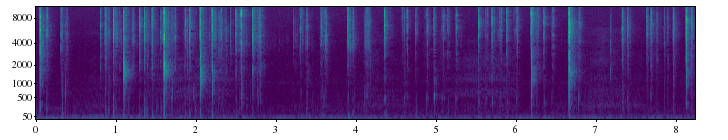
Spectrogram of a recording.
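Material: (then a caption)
Plastic. Long nails tap and scratch the plastic keys of a slim white keyboard with an aluminium frame, held upright in one hand. The result is a quiet, irregular run of sharp, bright clicks with very short decay, mixed with soft scratchy rasps between them.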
